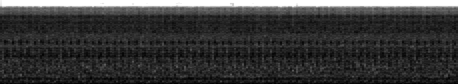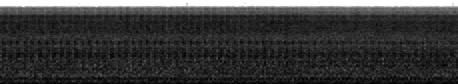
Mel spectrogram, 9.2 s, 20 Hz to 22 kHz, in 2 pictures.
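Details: Takeuchi TL26 tracked skid steer after drive motor repair, tracks off and off the ground, only the left track pump controlled: diesel chugs at a steady beat with an even hydraulic hum, no grinding or clunks; very promising.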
